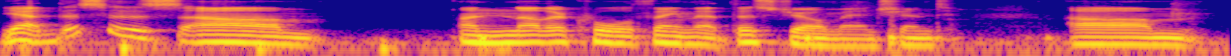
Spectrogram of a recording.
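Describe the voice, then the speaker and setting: A man's voice: medium pitch, expressive, takes it slowly. A man co-hosting a hobby show, chatting casually and talking listeners through examples and advice.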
